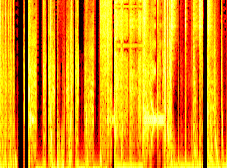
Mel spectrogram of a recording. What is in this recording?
"glitch loop processed with plugins"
